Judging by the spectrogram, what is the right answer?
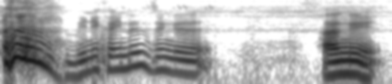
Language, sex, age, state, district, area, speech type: Bodo, male, 45-60, Assam, Kokrajhar, urban, spontaneous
